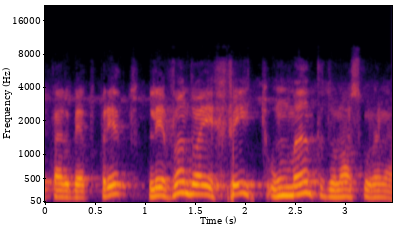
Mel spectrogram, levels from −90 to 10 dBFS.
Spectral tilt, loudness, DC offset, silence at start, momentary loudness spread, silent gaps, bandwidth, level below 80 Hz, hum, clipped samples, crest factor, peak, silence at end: -8 dB/octave; -17 LUFS; under 0.1%; 0 s; 4 LU; none; 7.4 kHz; -56 dBFS; none; under 0.1%; 14 dB; -2 dBFS; 0 s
